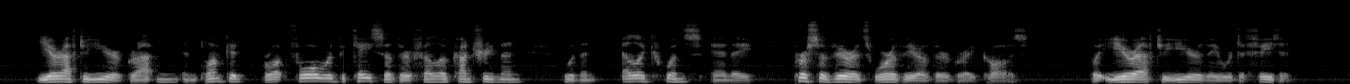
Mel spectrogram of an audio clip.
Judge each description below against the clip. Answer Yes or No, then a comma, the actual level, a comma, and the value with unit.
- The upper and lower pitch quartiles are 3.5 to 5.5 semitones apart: No, average, 3.0 semitones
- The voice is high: No, low, 120 Hz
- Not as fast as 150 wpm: Yes, average, 140 wpm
